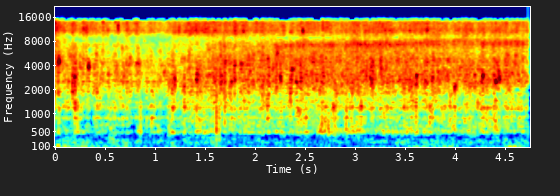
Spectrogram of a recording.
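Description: Cinnamon, cloves, cardamom and onion sizzle in a pan for vegetable biryani, a steady bright frying crackle with faint stirring scrapes, close and continuous, no voices.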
